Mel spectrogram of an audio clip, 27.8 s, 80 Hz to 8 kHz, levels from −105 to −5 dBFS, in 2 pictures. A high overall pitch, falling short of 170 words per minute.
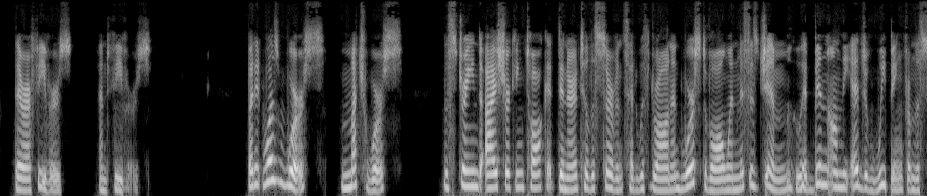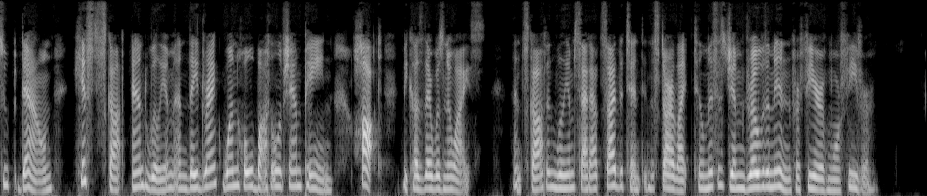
No: high, 200 Hz; average, 175 wpm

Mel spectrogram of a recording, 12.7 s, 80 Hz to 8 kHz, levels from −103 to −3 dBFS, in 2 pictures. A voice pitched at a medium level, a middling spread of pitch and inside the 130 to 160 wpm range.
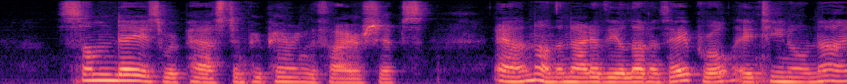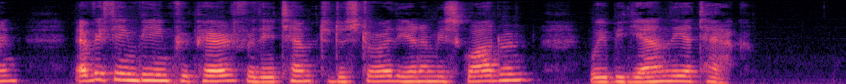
Yes: medium, 170 Hz; average, 3.3 semitones; average, 155 wpm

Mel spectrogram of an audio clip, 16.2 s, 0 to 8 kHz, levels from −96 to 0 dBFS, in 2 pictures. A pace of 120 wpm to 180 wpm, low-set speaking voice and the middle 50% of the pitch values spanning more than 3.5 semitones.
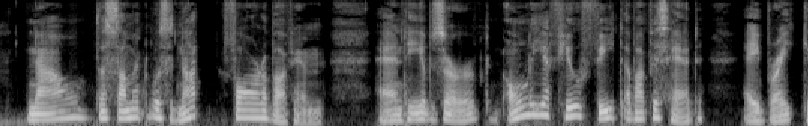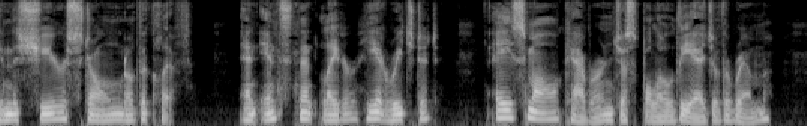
Yes: average, 165 wpm; low, 105 Hz; average, 5.1 semitones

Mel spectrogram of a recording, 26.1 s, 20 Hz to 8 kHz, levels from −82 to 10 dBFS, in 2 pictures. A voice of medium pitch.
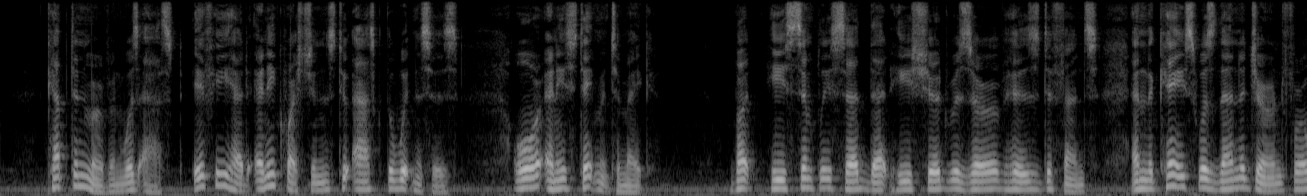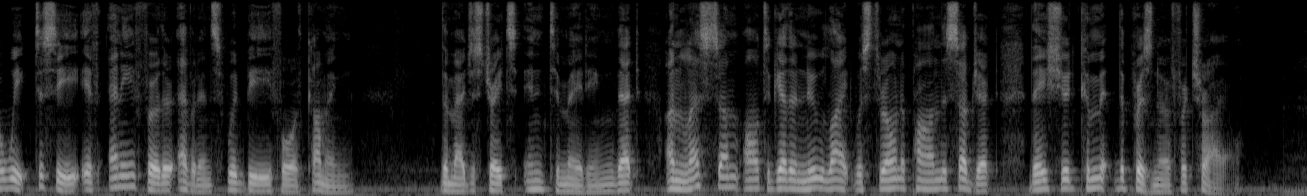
No: low, 125 Hz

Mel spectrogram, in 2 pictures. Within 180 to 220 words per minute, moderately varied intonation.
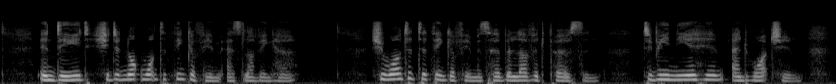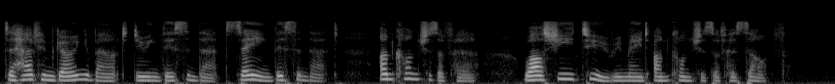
Yes: average, 185 wpm; average, 4.5 semitones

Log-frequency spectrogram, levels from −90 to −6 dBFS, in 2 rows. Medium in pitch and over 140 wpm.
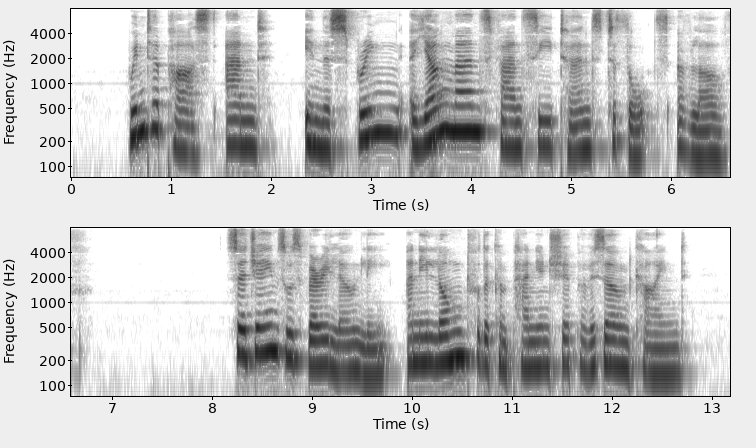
No: medium, 180 Hz; slow, 135 wpm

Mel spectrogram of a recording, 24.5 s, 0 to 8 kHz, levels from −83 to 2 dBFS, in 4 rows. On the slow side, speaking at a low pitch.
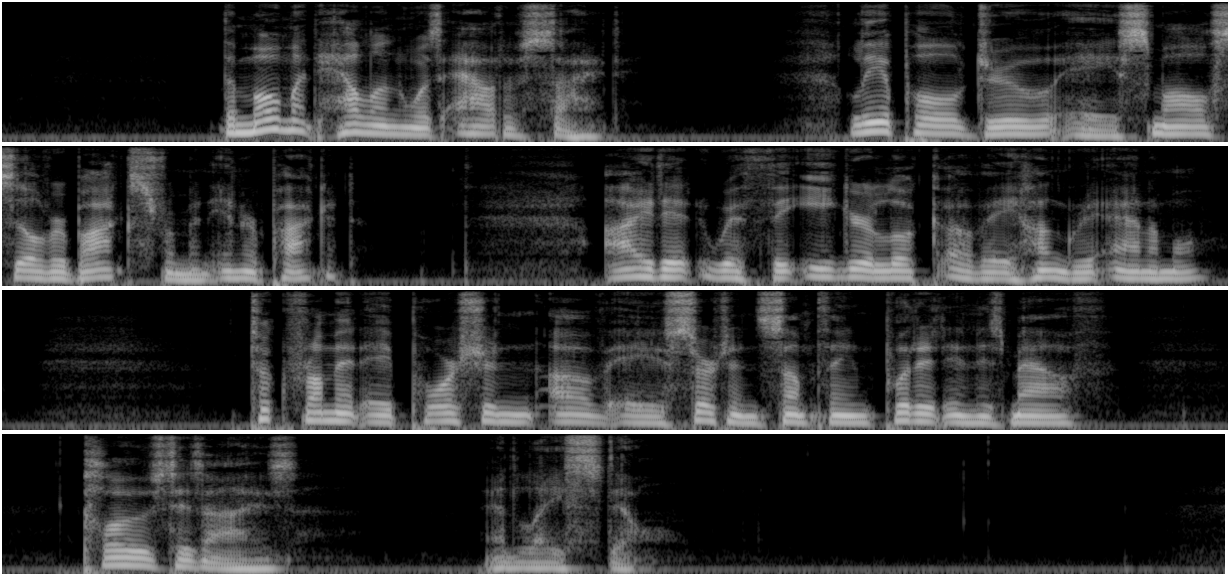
Yes: slow, 115 wpm; low, 110 Hz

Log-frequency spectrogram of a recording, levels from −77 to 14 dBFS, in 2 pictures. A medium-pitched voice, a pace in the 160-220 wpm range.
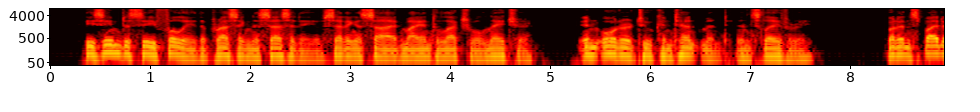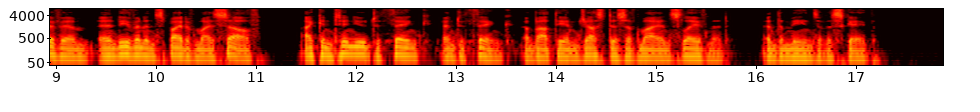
No: very low, 95 Hz; average, 170 wpm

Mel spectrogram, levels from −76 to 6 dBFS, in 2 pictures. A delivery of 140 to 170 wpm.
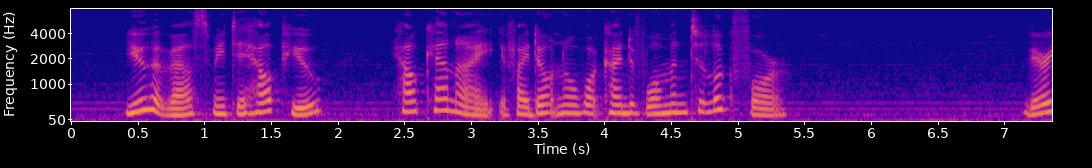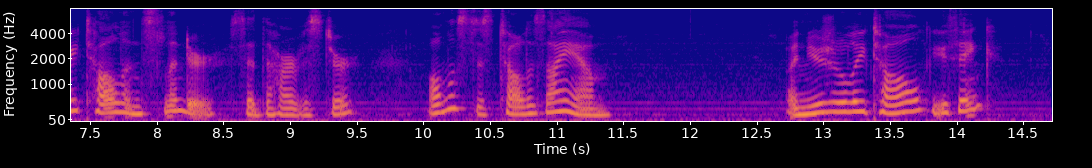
Yes: average, 160 wpm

